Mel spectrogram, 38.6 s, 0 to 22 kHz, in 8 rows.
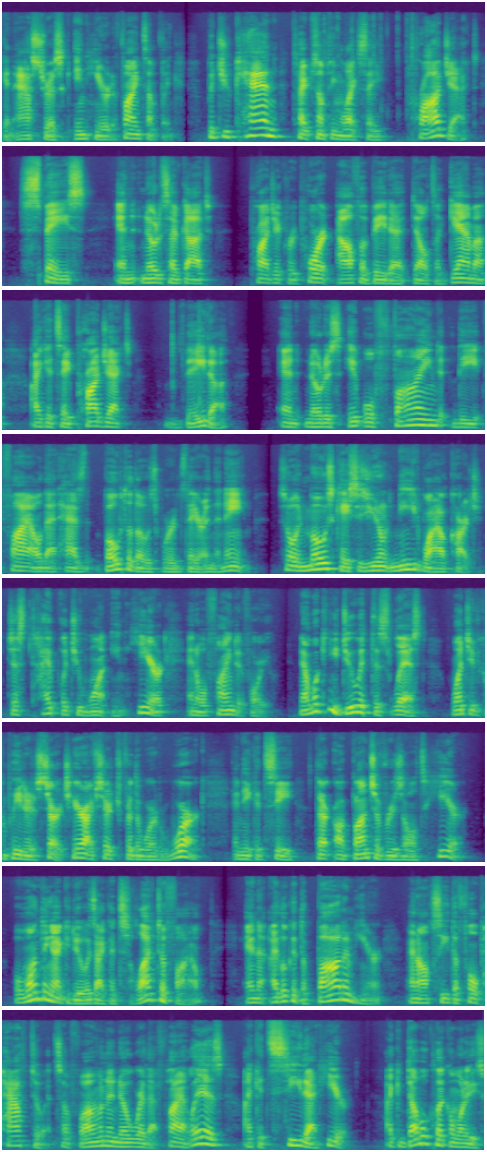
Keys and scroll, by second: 2.8-4.4 typing, 11.0-12.1 typing.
